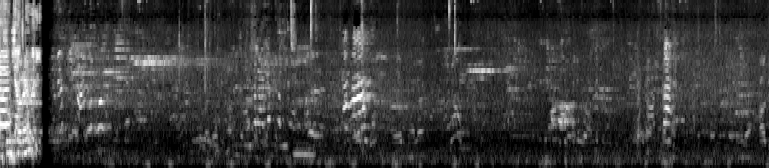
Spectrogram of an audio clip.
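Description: Children and adults chatter and call out faintly outdoors.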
